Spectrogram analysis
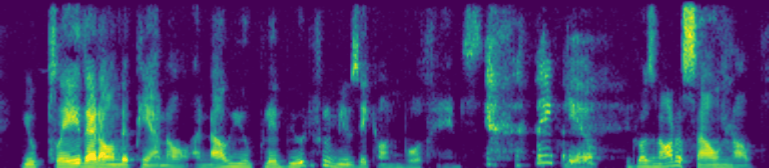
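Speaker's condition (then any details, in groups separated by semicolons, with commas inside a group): No condition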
